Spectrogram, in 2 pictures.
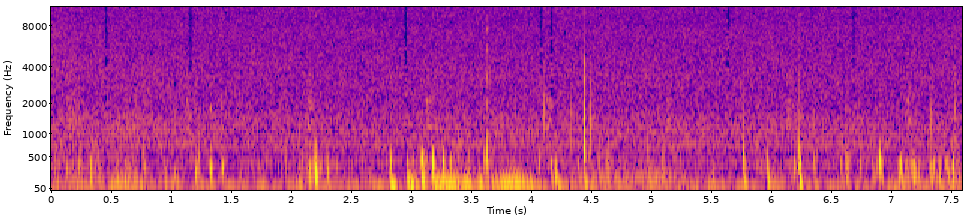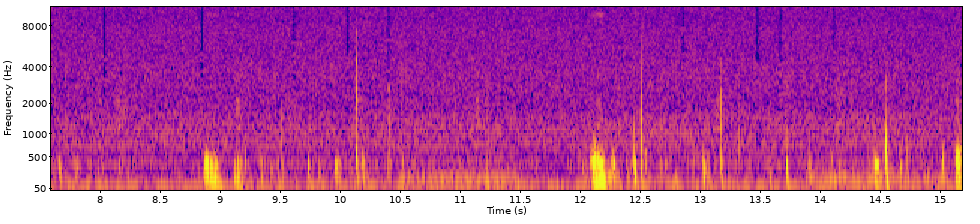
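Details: Low gurgling rumbles and irregular soft pops of stomach growling; borborygmi.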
